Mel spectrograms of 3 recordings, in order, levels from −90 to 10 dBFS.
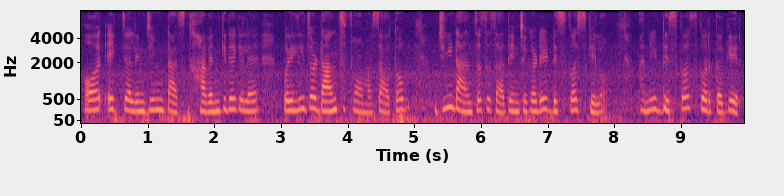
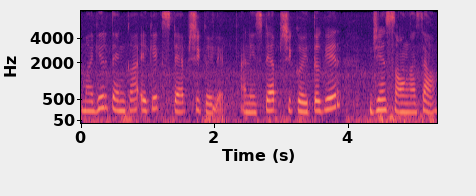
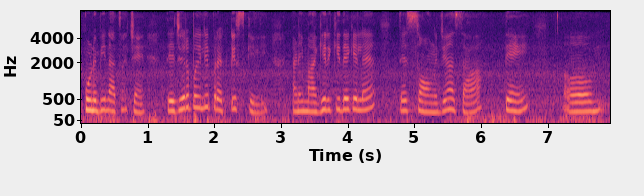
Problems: background sounds at intervals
